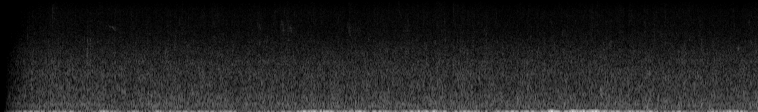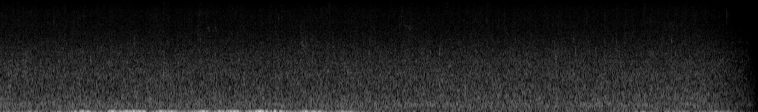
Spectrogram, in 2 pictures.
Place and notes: Bruksån, Sollefteå, City creek
To listen to water in different forms really makes sense on a rainy day as it is present everywhere - also soundwise. So next stop in the soundwalk on the World Listening Day was at the middle sized creek called Bruksån in the city center of Sollefteå. Here we stopped at the bridge and listened a while. WLD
